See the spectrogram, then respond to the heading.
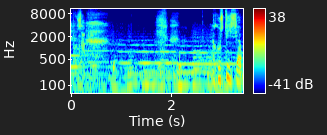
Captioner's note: Brenda still weeps in Spanish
